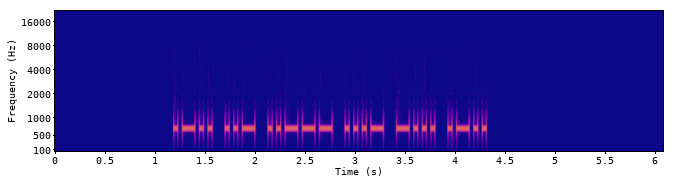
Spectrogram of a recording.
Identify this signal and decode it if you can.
Morse code, heard as a keyed tone, about 28 wpm, 700 Hz. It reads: LU2VBL
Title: DXCC-100 Call Signs - 6 Characters - 28wpm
